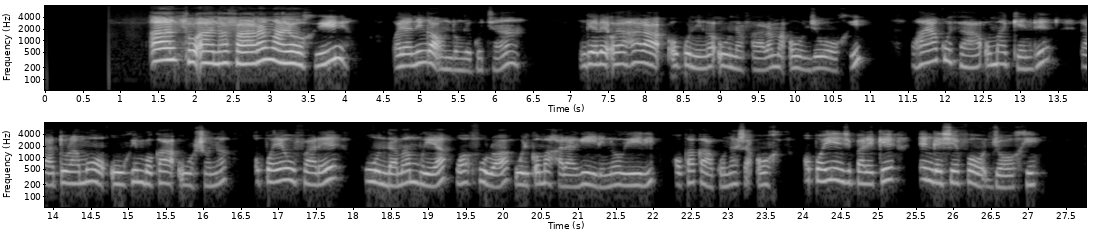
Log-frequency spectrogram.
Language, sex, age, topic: Oshiwambo, female, 18-24, agriculture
